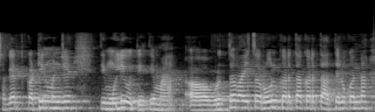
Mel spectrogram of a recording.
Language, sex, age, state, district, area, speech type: Marathi, male, 18-30, Maharashtra, Sindhudurg, rural, spontaneous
